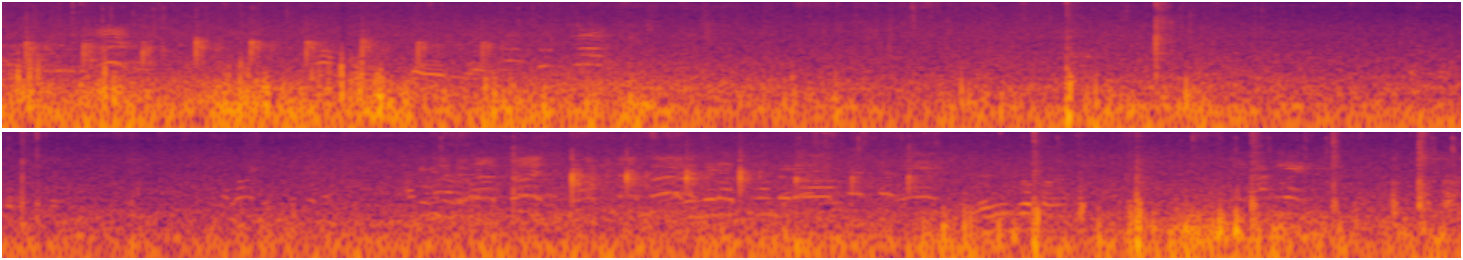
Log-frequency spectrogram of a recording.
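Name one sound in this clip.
Men talk and call out nearby outdoors.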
